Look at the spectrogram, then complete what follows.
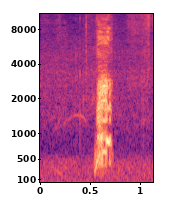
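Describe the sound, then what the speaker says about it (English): A single short dog bark close by, a quick burst standing out against a quiet room background. "there's a dog over there"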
